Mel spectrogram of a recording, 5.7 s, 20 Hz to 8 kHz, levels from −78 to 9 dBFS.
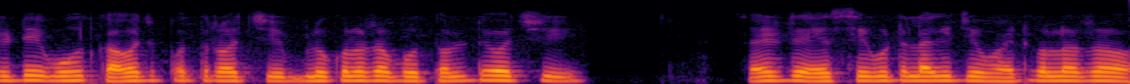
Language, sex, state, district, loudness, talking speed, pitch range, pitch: Odia, male, Odisha, Sambalpur, -15 LUFS, 210 wpm, 145-155 Hz, 155 Hz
